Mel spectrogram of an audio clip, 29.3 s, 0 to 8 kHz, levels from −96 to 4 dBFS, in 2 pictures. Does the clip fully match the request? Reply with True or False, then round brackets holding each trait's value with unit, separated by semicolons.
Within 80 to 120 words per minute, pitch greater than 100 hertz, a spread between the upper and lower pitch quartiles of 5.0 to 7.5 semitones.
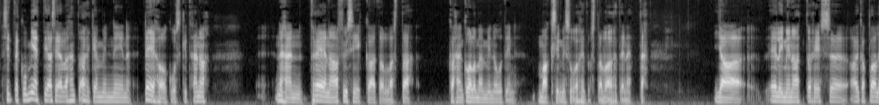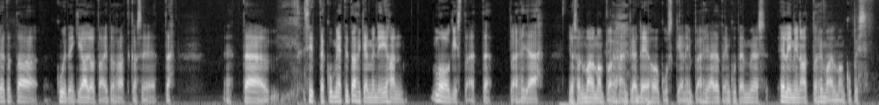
False (110 wpm; 120 Hz; 3.8 semitones)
